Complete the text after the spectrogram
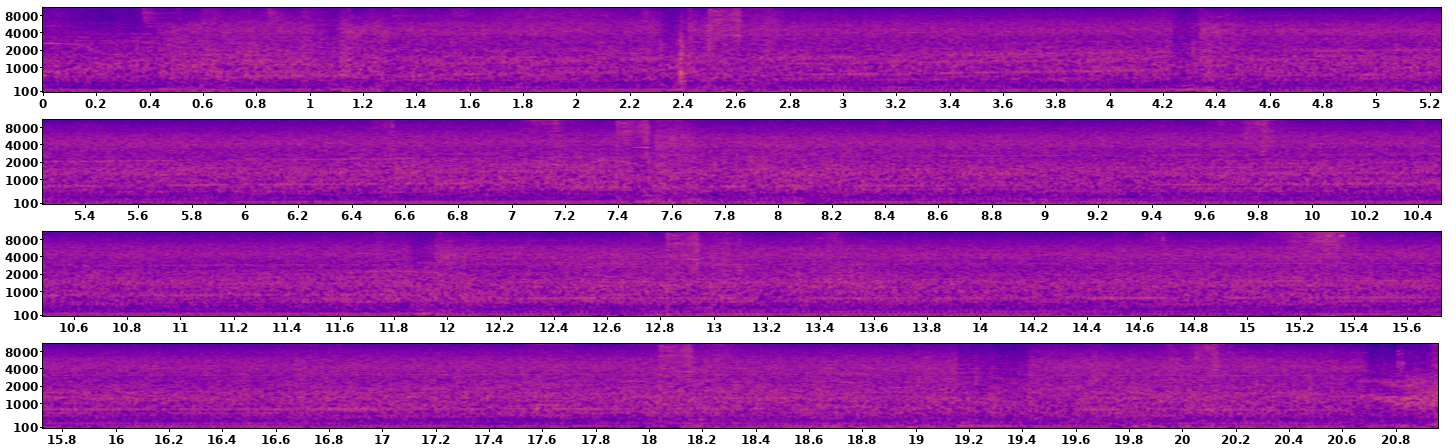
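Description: Tyres rush over the road.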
